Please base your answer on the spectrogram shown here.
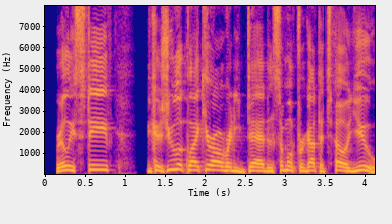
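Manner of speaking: ordinary talk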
